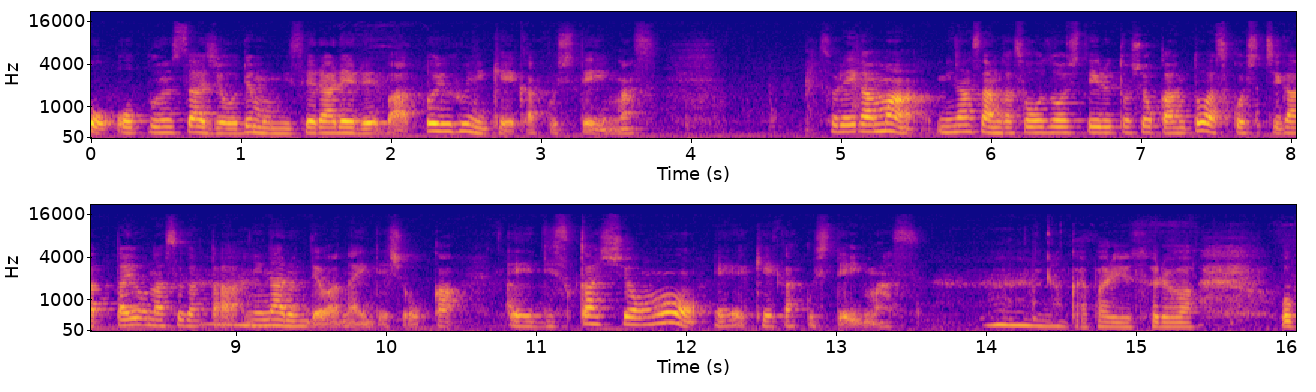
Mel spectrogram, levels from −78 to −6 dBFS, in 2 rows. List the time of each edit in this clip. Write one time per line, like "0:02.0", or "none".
0:10.8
